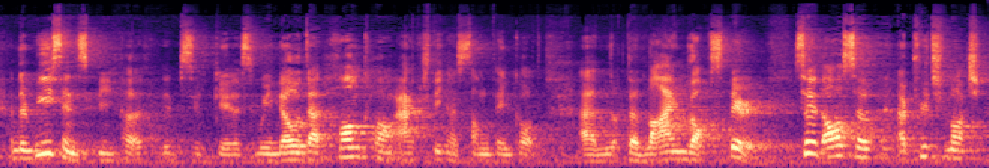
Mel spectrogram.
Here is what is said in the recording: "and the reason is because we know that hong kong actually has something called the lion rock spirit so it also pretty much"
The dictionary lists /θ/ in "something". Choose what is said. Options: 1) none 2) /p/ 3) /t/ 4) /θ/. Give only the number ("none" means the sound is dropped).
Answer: 4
